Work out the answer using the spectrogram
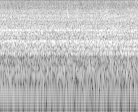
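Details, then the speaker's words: Old commercial Trane water-source heat pump on a cooling call: compressor starts with a steady even hum once a stuck-open safety switch at the evaporator pan is pushed down; switch and clogged drain line need cleaning. "I just pushed that down, and I don't know if you heard that, but our compressor just started"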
